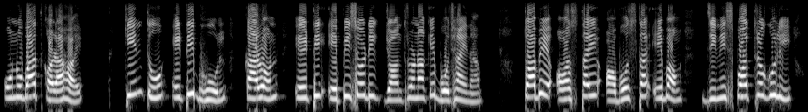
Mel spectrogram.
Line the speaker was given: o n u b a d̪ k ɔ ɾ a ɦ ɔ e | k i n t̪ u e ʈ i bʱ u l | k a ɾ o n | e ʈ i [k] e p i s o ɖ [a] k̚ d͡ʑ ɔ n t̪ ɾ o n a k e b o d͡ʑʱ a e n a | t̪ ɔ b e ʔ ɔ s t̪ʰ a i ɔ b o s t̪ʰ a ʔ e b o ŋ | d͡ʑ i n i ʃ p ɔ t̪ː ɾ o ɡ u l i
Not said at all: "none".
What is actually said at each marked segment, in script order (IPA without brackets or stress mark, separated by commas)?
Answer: ʔ, i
